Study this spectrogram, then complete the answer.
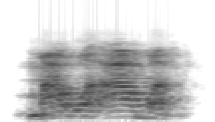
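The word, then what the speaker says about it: מואב: have Moab all right Moab pronounced ma ABA right the children of Moab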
